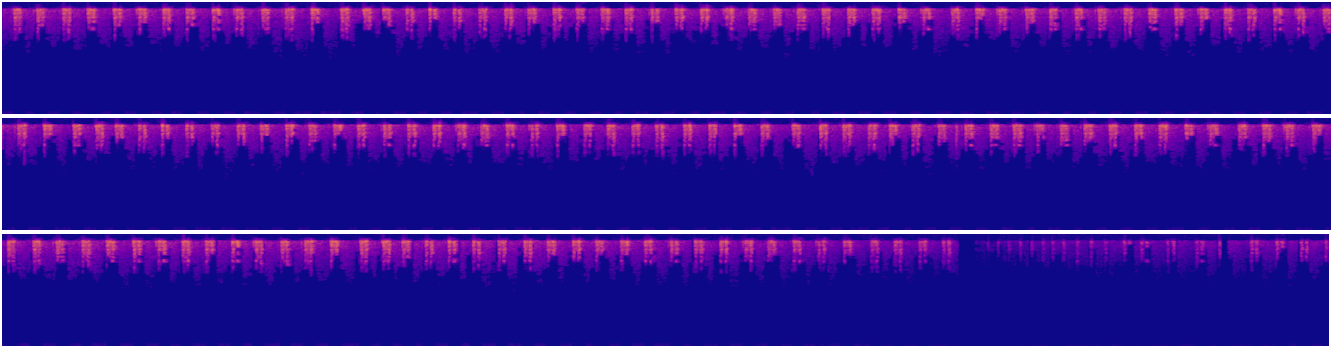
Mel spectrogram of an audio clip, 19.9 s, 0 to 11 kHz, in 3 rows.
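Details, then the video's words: Meadow katydid singing, from a National Institute of Biological Resources recording made in 2020: a high, dry, pulsing buzz repeated several times a second, dropping abruptly quieter near the end as the recording cuts. "등줄어리쌕쌔기, 여러번 듣기, 곤충소리"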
